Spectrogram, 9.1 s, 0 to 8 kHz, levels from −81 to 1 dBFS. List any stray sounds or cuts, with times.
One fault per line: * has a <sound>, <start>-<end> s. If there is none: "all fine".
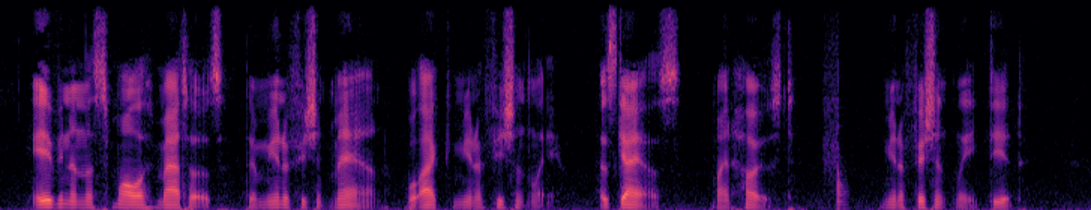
* has a thud, 6.9-7.1 s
